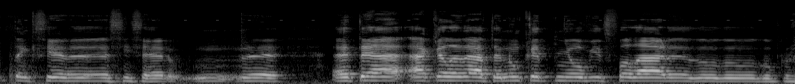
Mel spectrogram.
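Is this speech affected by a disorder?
Yes: cerebral palsy; uses a wheelchair.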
